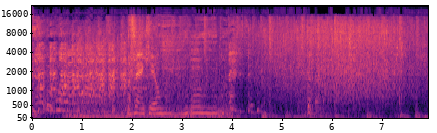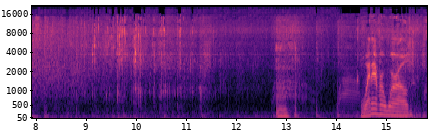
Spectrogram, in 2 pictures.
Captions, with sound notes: [Laughter] Thank you. [Applause] Whatever world.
